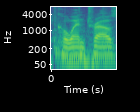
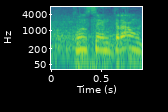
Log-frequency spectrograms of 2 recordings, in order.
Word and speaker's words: Coentrão: The best part is when they get Coentrão's name wrong, the Portuguese player who played with the star at Real Madrid. Concentrão, quem é esse jogador? Concentrão. Coentrão. Muy bien.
